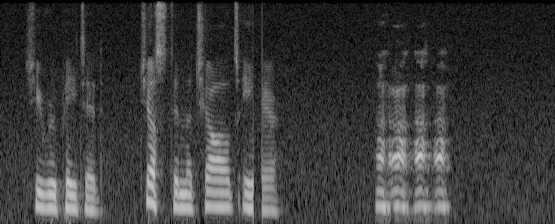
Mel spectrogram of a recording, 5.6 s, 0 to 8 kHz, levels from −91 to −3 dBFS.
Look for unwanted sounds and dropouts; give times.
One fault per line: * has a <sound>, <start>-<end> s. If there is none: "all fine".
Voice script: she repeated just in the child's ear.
* has a dropout, 2.5-2.6 s
* has a laugh, 3.7-4.5 s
